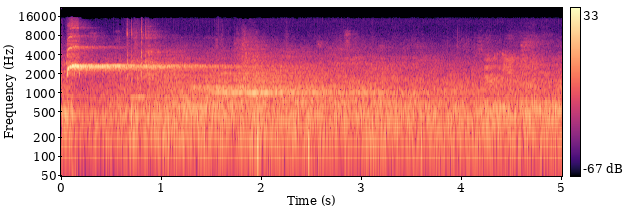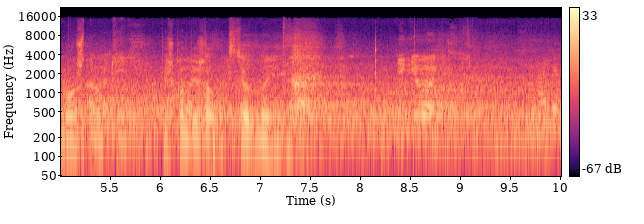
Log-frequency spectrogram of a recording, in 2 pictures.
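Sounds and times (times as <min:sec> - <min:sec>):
sharp high whistle: 0:00.0 - 0:02.3
lower whistle tone: 0:00.0 - 0:02.4
sports hall murmur: 0:00.0 - 0:10.0.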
